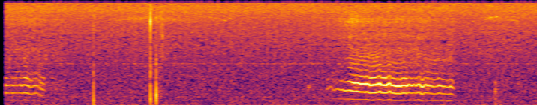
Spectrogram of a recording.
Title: Snoring Cat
